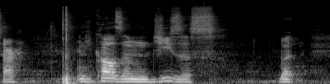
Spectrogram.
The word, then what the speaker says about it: GSUS: that's what these are and he calls them Jesus but not with a J it's gs us but it's it's pronounced Jesus and they're a replica of this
